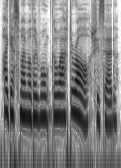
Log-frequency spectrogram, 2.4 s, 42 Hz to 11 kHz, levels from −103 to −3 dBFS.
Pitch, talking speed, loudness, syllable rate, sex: 225 Hz, 245 wpm, -17 LUFS, 5.6 syllables/s, female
